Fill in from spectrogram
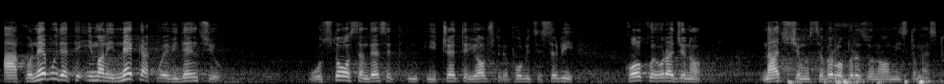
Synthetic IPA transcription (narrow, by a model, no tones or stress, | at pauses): ako̞nebud̪e̞t̪e̞ʔimaline̞kakʋue̞ʋid̪e̞nt̪siju | ust̪o̞ːsamd̪eset̪it͡ʃet̪iɾio̞pʃt̪eɾeɾepublit̪sisr̩biji | ko̞lko̞jeuɾaːd͡ʑe̞no̞ | naːt͡ɕi̥t͡ɕe̞mo̞se̞ʋr̩lˠo̞br̩zonaoomist̪omːḛst̪o̥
